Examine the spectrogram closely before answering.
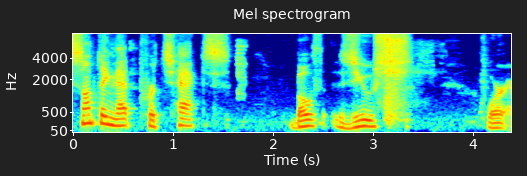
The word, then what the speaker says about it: Zeus: something that protects both zeus or as it's pronounced in the greek zeus and athena his daughter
